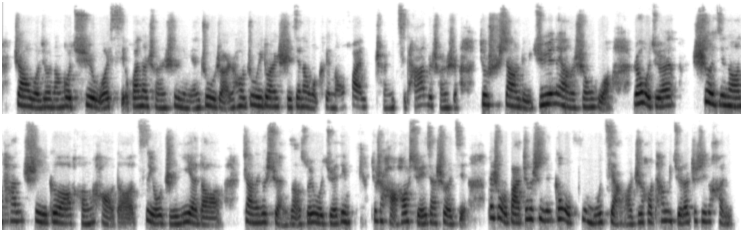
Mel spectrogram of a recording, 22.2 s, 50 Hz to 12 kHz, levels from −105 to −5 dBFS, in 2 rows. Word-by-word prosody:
这 270 - +3
样 225 -2 +5
我 190 -2 +3
就 200 +2 0
能 195 0 -4
够 220 -1 +4
去 220 +2 +1
我 200 -1 +4
喜 210 - -5
欢 215 0 +1
的 220 -1 +1
城 185 -4 -5
市 195 +5 -4
里 195 -3 -2
面 175 +1 -5
住 225 -1 +1
着， 190 -1 0
然 195 - -4
后 225 0 -1
住 245 +1 0
一 - - +3
段 210 -3 +2
时 200 -1 -1
间 215 +2 -1
呢， 210 - -1
我 175 - -3
可 200 - -7
以 - - -5
能 175 - -7 0.2
换 210 - +1 0.2
成 175 -3 -9
其 - - -12
它 225 +3 -5
的 230 -2 -3
城 185 -3 -6
市， 185 -1 -3 0.3
就 265 -1 +4
是 - - -4
像 225 -5 +3
旅 175 -3 -3
居 270 +3 +4
那 285 - 0
样 230 -5 +2
的 190 - -2
生 200 +1 -1
活。 205 - -1 0.3
然 275 +1 +7
后 305 - +7
我 - - +8
觉 220 -1 +2
得 230 +2 +2 0.3
设 310 -4 +5
计 260 -1 +1
呢， 235 -2 +4 0.2
它 245 +2 -4
是 250 0 -1
一 215 -2 +3
个 210 -4 +3
很 190 0 -5
好 225 - -3
的 - - -4
自 265 - -3
由 200 -2 +3
职 180 -2 -3
业 210 -2 +3
的 180 - -1 0.6
这 245 - -3
样 220 - +3
的 205 - 0
一 - - -4
个 220 - +1
选 165 -7 -2
择， 175 0 -2
所 185 +4 0
以 220 - +5
我 210 -3 +3
决 195 -1 -1
定， 235 +1 +1 0.3
就 - - -2
是 250 - -2
好 240 - -1
好 230 +1 +2
学 235 -6 0
一 - - +1
下 210 0 -2
设 205 -3 +2
计。 180 - -5 0.3
但 335 - +2
是 330 - +1
我 290 - +5
把 215 -2 +4
这 285 - -1
个 295 - +3
事 285 +2 0
情 260 -1 -1
跟 300 +3 +4
我 220 - +4
父 280 - -4
母 210 -2 -1
讲 220 -1 -1
了 180 - -5
之 215 +4 -1
后， 225 0 -2
他 255 - -7
们 255 -1 -2
觉 210 -5 +1
得 215 +1 +2
这 235 - -6
是 245 0 -3
一 - - 0
个 235 - -4
很 200 -4 -7
215 Hz, 305 characters per minute, -22 LUFS, 195-235 Hz, 0.6 s, 我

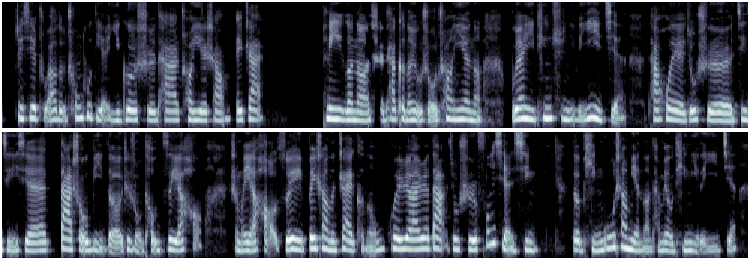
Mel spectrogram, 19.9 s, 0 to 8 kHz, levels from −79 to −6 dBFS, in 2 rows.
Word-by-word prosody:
这 250 - +1
些 245 +1 +2
主 245 - -8
要 220 - -3
的 210 -2 -2
冲 255 +4 0
突 275 +1 -2
点， 235 -1 -3
一 195 - -2
个 210 +2 +3
是 210 -1 -2
他 205 0 -5
创 210 +1 -4
业 205 -1 +2
上 205 +2 -7
背 210 - +2
债， 225 +2 -5 0.8
另 240 -2 +7
一 225 - +3
个 210 0 +3
呢， 195 -2 +1
是 195 - -8
他 225 +3 -3
可 230 - -1
能 205 -1 -1
有 205 -1 0
时 205 0 -5
候 - - -1
创 240 -3 -1
业 220 0 +2
呢， 205 +2 -1 0.4
不 - - +3
愿 240 +1 +7
意 225 - +3
听 250 +3 +4
取 250 -2 -7
你 220 +1 -1
的 215 - -6
意 245 -1 +4
见， 215 +5 -5 0.3
他 220 -1 -3
会 220 -4 +2
就 205 +2 +2
是 190 -4 +1
进 215 -2 -1
行 - - -4
一 - - -4
些 195 -1 -1
大 235 -3 +2
手 215 -2 +1
笔 200 0 -3
的 135 -11 -4
这 220 - -3
种 195 - -6
投 - - -5
资 205 +3 0
也 205 -1 +3
好、 220 - -13 0.3
什 210 - -4
么 190 - -2
也 195 +1 +1
好， 220 - -6
所 215 - +4
以 225 -2 +6
背 240 +3 +6
上 245 -2 0
的 200 - +2
债 205 -1 -1
可 225 - -10
能 225 -1 -5
会 240 -1 +4
越 235 0 +5
来 225 0 +1
越 240 +1 +4
大。 240 -1 -1
就 230 - -1
是 215 0 +2
风 325 +12 -3
险 365 - 0
性 195 +1 -2 0.4
的 215 - +1
评 195 0 -3
估 250 +5 +1
上 270 -2 +3
面 195 -4 +2
呢， - - -7
他 195 - -8
没 195 - -2
有 180 - -3
听 195 +2 -2
你 180 -3 -6
的 - - -7
意 95 +1 -11
见。 245 - -4
215 Hz, 285 characters per minute, -19 LUFS, 200-235 Hz, 0.8 s, 另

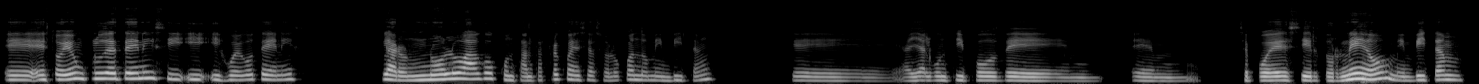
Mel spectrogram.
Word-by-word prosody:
Eh, 210 -2 -1
estoy 220 +1 +2
en 255 - +5
un 265 - +2
club 265 +1 +1
de 265 -1 +5
tenis 275 +2 +2
y 235 -2 -3
y 230 -2 -3
y 215 - 0
juego 210 +3 -4
tenis. 230 +1 -4 0.8
Claro, 215 -5 +3
no 210 +4 +4
lo 260 +2 +6
hago 255 +1 +1
con 210 -6 -5
tanta 185 0 -9
frecuencia, 210 0 -6
solo 185 0 -12
cuando 210 0 -4
me 195 -1 -7
invitan, 195 +6 -8 0.7
que 170 -4 -9
haya 175 +2 -4
algún 185 -1 -4
tipo 185 0 -2
de, 170 -3 -2 0.6
em, 160 -3 -9 0.4
se - - -7
puede 185 +1 +2
decir 185 0 0
torneo, 225 +9 +6
me 215 -7 -1
invitan, 205 +3 -1
195 Hz, 140 wpm, -23 LUFS, 180-230 Hz, 0.8 s, lo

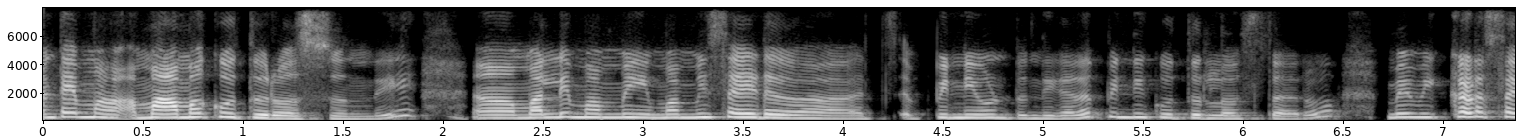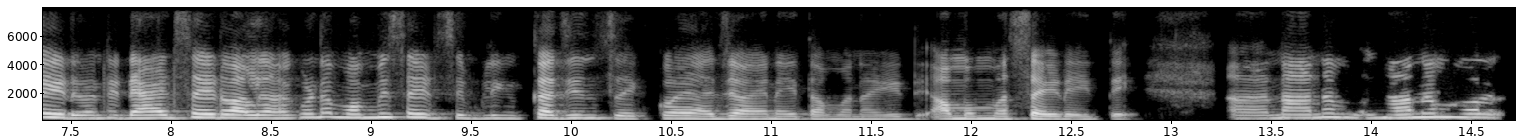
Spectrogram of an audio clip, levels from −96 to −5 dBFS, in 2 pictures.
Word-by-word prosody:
అంటే 275 +4 +3
మా 275 - +4 0.2
మామ 270 +1 +10
కూతురోస్తుంది. 200 - 0 0.5
ఆ! - - +2 0.2
మళ్ళీ 270 +3 +3
మమ్మీ 275 0 +2 0.2
మమ్మీ 260 +2 +2
సైడు 280 -3 +5 0.2
ఆహ్, 200 -1 -4 0.2
చ్ - - -22 0.2
పిన్ని 255 -1 0
ఉంటుంది 215 -4 -5
గదా! 225 +7 -2
పిన్ని 285 -2 0
కూతుర్లొస్తారు. 210 -5 -4 0.4
మేము 285 0 +1
ఇక్కడ 310 +3 +4
సైడు 275 -7 +4
అంటే, 225 +1 -7
డాడ్ 230 0 +2
సైడ్ 265 -2 +3
వాళ్ళు 230 -1 +3
కాకుండా 275 +6 -4
మమ్మీ 265 +2 +1
సైడ్ 270 -5 -1
సిబ్లింగ్‌ 215 -2 -8
కజిన్‌స్ 230 -1 -2
ఎక్కువ 205 +2 -5 0.2
జాయినైతాం 180 -3 -4
మనైతే. 160 0 -12
అమ్మమ్మ 190 0 -4
సైడైతే. 170 - -2 0.6
ఆ! - - -7 0.2
నాన్నమ్మ 250 +1 -3 0.2
నాన్నమ్మ 275 +2 0
235 Hz, 145 wpm, -23 LUFS, 200-275 Hz, 0.6 s, మామ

